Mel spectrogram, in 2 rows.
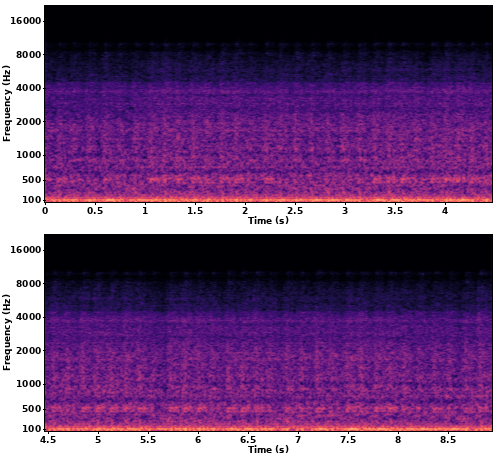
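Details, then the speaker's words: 1993 Ducati 750SS, Mikuni carbs with new jets, after long storage. Lumpy, uneven low idle with missing pulses, running on one cylinder because the idle mixture screw is wound fully in (1.2% CO); was four turns out. "ngine note as you can tell now it's running on one cylinder because the auto mixure screws all the way in"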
